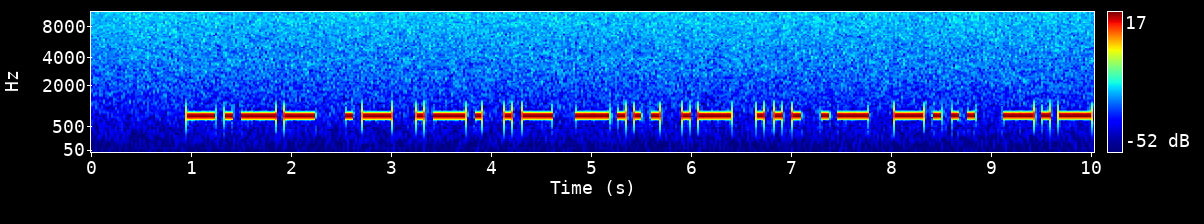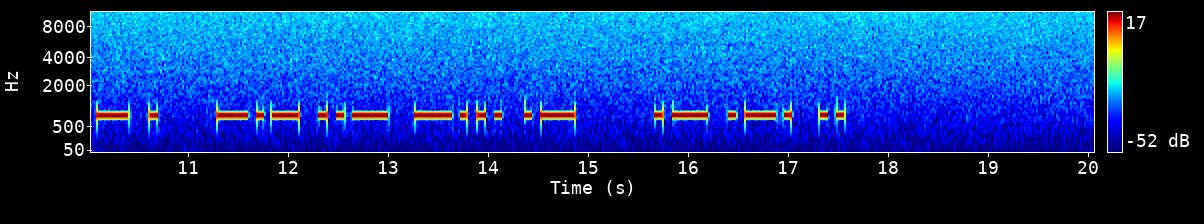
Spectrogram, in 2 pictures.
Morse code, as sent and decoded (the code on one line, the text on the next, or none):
-.-- .- .-. .- -... .- ... .- -... -.-- . / -.- ..- -... .- / .- .-. ..
YARABASABYE KUBA ARI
